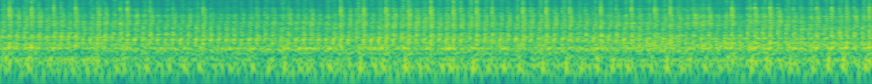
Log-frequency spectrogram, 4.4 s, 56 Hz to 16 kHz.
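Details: Yamaha DT125R two-stroke at idle: rattly, metallic knocking ticking fast and constant over the buzz; owner suspects piston slap, bearing or a bad crank, source unclear.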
